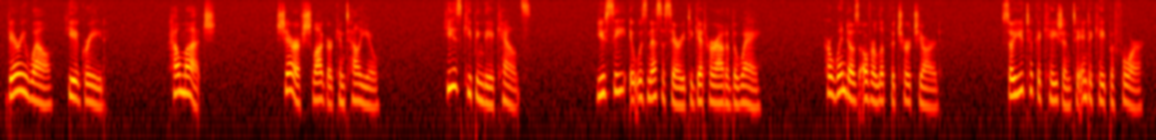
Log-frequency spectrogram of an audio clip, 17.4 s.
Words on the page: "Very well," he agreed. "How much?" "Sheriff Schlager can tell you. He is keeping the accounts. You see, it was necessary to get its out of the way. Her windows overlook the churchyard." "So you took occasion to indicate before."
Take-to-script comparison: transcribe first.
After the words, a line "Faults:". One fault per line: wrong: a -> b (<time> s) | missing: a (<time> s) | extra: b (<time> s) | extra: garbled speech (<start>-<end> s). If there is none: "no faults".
"Very well," he agreed. "How much?" "Sheriff Schlager can tell you. He is keeping the accounts. You see, it was necessary to get her out of the way. Her windows overlook the churchyard." "So you took occasion to indicate before."
Faults:
wrong: its -> her (10.6 s)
